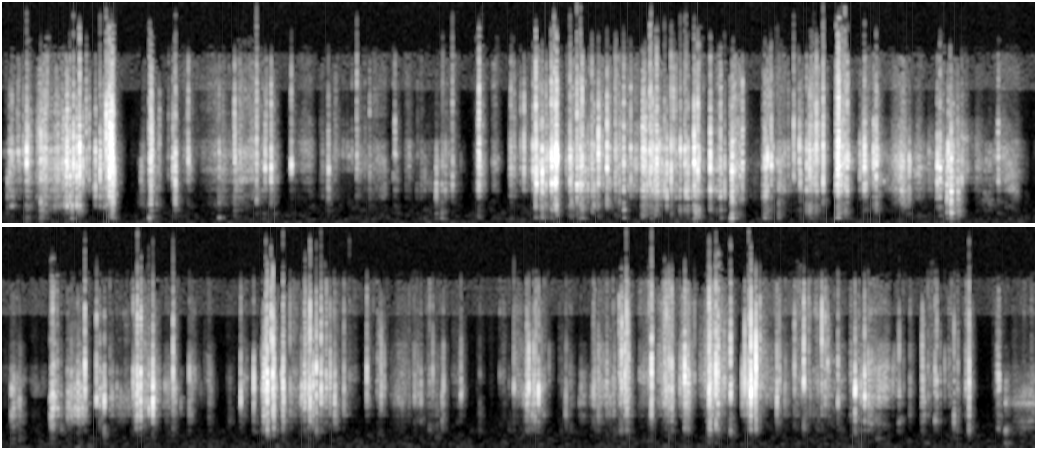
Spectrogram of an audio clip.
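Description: Patterned paper is folded by hand for altered playing card tags, giving close, quiet crinkling and crisp rustling in irregular bursts with brief silent gaps between handling.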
